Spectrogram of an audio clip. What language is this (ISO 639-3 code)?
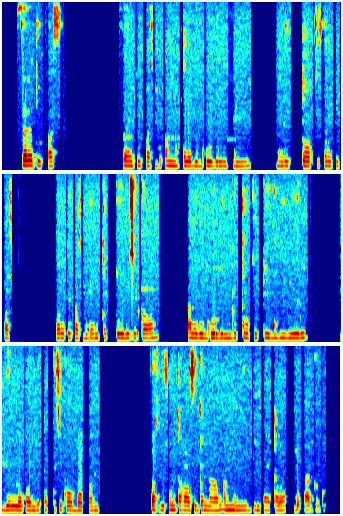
wol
